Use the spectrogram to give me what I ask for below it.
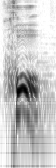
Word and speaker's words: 子: ended with this character which in japanese is read as ko now you might know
